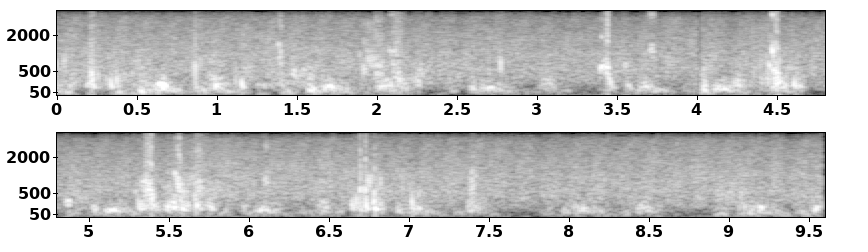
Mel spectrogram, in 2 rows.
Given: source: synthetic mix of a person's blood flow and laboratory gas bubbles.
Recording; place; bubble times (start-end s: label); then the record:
Doppler ultrasound of blood flow; precordium
0.00-0.14 s: bubbles
0.20-0.46 s: bubbles
0.86-0.97 s: bubbles
1.11-1.24 s: bubbles
1.40-1.54 s: bubbles
1.91-2.36 s: bubbles
2.76-2.84 s: bubbles
3.40-3.53 s: bubbles
3.55-3.61 s: bubbles
3.72-3.78 s: bubbles
4.24-4.72 s: bubbles
4.87-4.94 s: bubbles
5.29-5.83 s: bubbles
6.12-6.16 s: bubbles
6.65-6.89 s: bubbles
6.96-7.12 s: bubbles
7.38-7.46 s: bubbles
From the record:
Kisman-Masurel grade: 232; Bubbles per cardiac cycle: several, 3 to 8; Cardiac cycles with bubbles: 50 to 99%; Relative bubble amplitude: moderate (0.250 to 0.450); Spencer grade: 3 (all of the cardiac periods contain showers or single bubble signals, but not dominating or overriding the cardiac motion signals); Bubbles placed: only in the low amplitude regions of the cardiac cycle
